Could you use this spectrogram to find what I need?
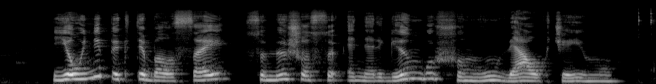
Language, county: Lithuanian, Kaunas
